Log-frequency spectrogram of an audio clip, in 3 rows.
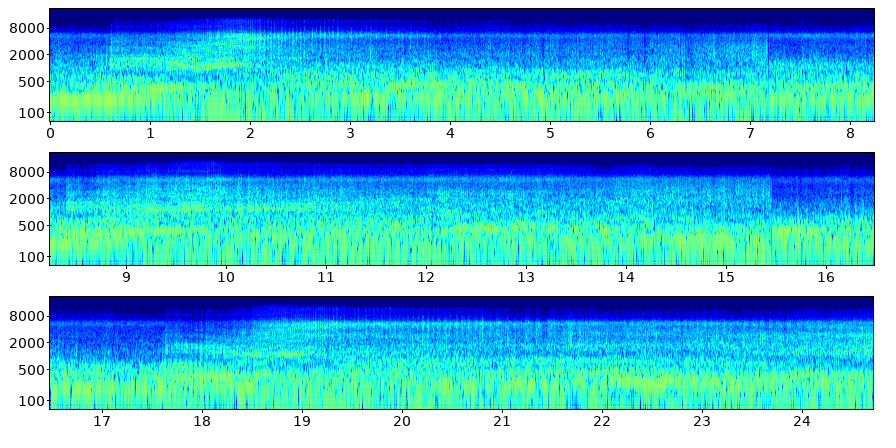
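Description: A tuned Dodge Scat Pack running E85 with full bolt-ons and headers races flat out, a loud continuous engine roar rising through repeated gear pulls, with no talking.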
